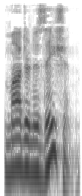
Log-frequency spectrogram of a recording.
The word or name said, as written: modernization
